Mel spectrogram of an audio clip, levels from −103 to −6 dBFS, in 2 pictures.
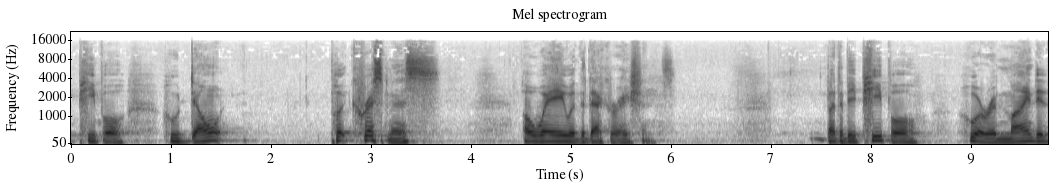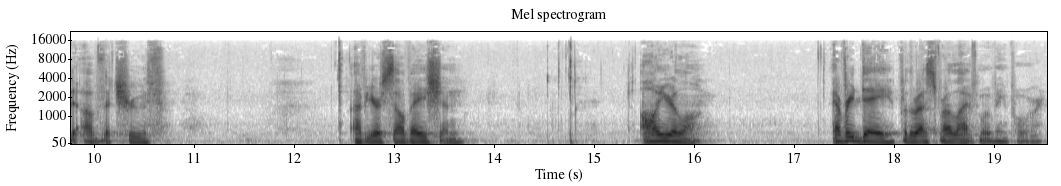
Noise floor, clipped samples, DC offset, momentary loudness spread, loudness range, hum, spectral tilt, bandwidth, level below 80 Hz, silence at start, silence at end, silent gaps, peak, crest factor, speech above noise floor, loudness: -65 dBFS; under 0.1%; under 0.1%; 17 LU; 5 LU; none; -4.5 dB/octave; 16 kHz; -60 dBFS; 0 s; 0.05 s; none; -10 dBFS; 18 dB; 39 dB; -27 LUFS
